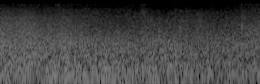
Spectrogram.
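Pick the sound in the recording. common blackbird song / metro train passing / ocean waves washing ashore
ocean waves washing ashore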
